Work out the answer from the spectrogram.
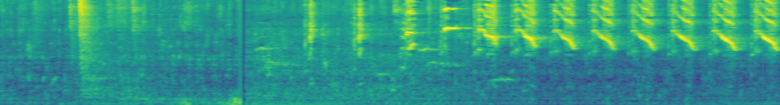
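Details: Bali myna, male and female, giving a rapid series of bright, down-slurred whistled notes, about four per second, after some scattered clicks and squawks.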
